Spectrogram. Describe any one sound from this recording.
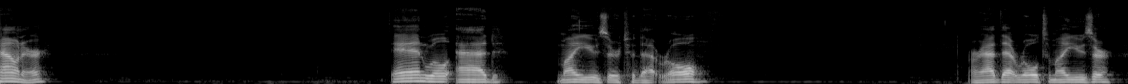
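A man speaks calmly and closely into a microphone, in short phrases with pauses.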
